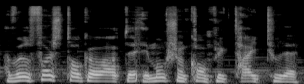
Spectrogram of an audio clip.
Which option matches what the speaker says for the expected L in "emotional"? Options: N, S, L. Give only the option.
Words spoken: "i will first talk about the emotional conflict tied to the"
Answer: N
